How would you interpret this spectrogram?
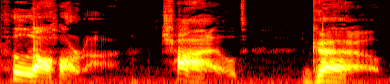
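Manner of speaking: "Lara" with an extra breathy syllable, "La-hara"; loud, drawn-out single words, each falling away; imperious old witch summoning a girl; Old Widow Holcomb. Acted. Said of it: "I think that there's an extra syllable".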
